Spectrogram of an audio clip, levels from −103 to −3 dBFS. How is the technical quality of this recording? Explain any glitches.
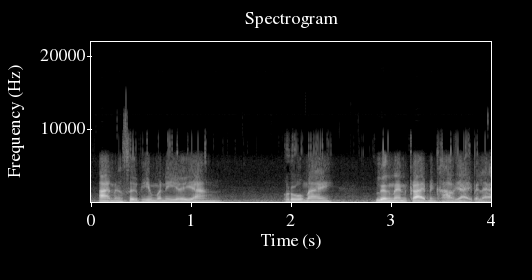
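The speech is audibly degraded throughout: treble flickers in and out over gritty, grainy noise, which likely points to Bluetooth SBC compression at a starved bit pool, around 80 kbps.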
